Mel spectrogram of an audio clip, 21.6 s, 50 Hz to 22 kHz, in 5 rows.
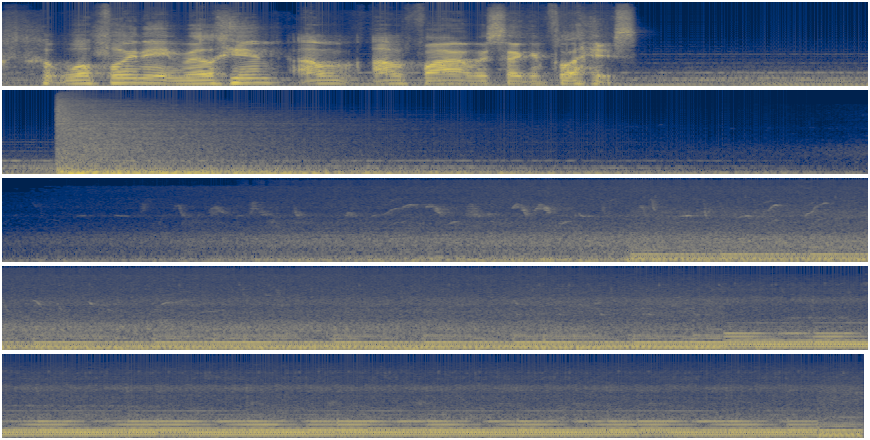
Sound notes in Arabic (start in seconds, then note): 0.0 ضحك; 8.9 زقزقة طيور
